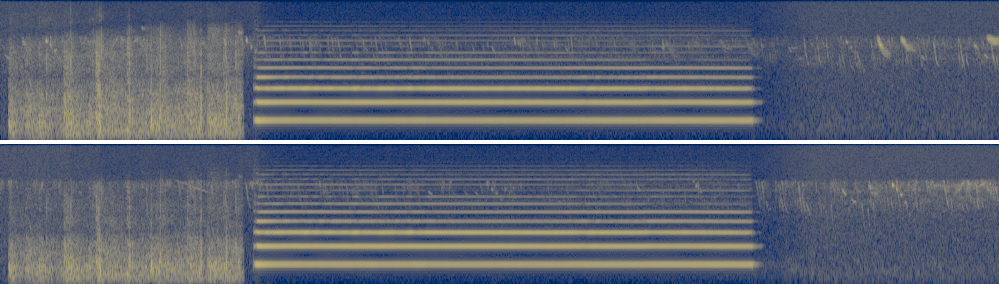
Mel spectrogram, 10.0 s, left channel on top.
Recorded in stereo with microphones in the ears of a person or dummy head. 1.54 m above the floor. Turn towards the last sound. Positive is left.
turn(degrees=10)  # may be behind; listen again after turning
